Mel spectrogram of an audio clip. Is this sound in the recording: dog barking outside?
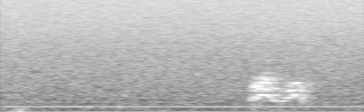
yes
